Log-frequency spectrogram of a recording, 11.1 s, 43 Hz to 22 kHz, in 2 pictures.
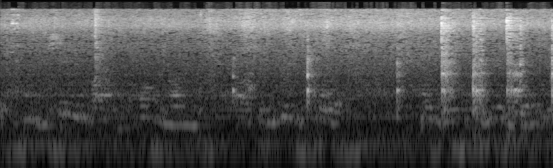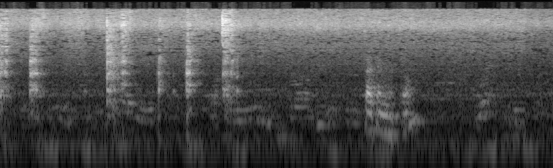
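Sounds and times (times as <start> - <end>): oil sizzling: 0.0 - 11.0
utensil scraping a pan: 2.2 - 8.1.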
